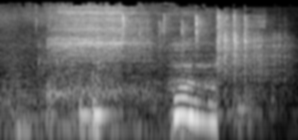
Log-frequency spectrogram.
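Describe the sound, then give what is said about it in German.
Two dice clatter and tumble across a hard tabletop during a game in two short bursts of rattling, fairly loud, with a brief voiced murmur over the second roll. “Dann habe ich jetzt nur noch zwei Würfel.”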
